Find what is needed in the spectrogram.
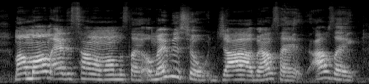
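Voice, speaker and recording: Noticeable background noise sits behind a woman's voice. She has a high pitch and ordinary pitch variation. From US South, Valdosta, Georgia. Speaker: fashion stylist and vlogger. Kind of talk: personal testimony. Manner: fast, rambling with fillers.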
